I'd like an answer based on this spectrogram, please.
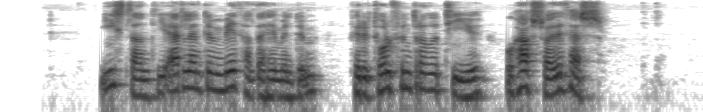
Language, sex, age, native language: Icelandic, male, 20-29, Icelandic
